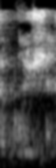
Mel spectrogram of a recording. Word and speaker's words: ablution: I looked at it before, but I forgot how to pronounce it. Ablution, I said it right. It's ablution.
